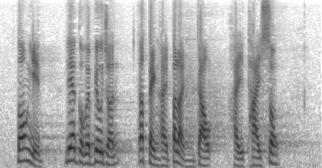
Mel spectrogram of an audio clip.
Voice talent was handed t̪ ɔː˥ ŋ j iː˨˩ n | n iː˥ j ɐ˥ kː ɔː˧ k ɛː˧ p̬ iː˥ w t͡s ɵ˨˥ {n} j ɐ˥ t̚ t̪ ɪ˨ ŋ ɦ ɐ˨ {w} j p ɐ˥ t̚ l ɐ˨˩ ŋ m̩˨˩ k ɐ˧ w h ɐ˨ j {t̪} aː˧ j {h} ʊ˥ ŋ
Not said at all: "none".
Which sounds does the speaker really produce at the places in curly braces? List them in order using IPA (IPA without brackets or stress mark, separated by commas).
n, none, t̪ʰ, s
